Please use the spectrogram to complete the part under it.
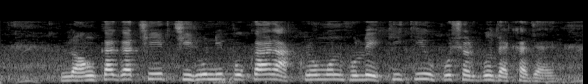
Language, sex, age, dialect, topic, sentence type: Bengali, female, 60-100, Northern/Varendri, agriculture, question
